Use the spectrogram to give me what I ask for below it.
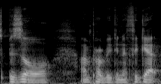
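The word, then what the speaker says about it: Bazoer: this guy's name cuz it's not bazo it's bizar I'm probably going to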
